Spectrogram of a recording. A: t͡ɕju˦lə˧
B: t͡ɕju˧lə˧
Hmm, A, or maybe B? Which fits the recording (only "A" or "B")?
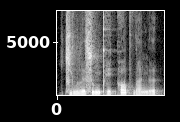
A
